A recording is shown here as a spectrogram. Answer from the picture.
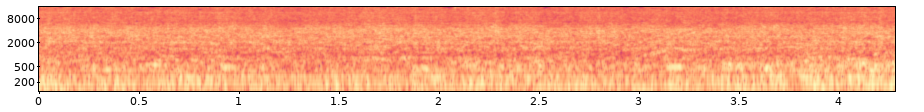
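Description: Steady rushing of water from a small waterfall into a rock pool, with faint voices underneath.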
